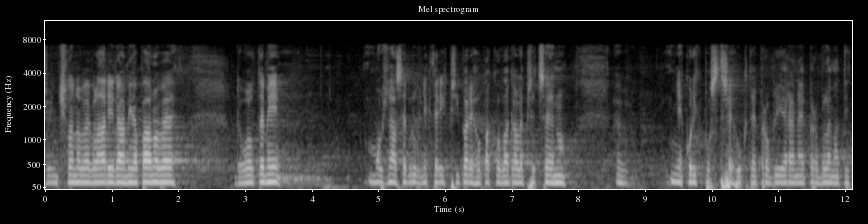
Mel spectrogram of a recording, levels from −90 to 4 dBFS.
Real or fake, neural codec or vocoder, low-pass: real; none; 7.2 kHz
